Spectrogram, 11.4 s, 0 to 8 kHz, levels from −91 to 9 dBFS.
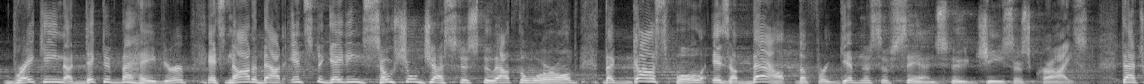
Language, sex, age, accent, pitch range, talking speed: English, male, 50-69, American, 170-245 Hz, 125 wpm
